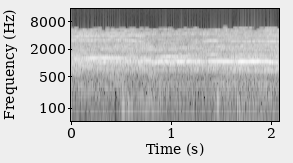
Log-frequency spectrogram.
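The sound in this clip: A studio audience cheers and shouts, a dense, loud and steady roar of many voices that holds at the same level throughout with no break.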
